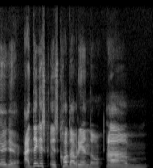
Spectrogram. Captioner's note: speaking Spanish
